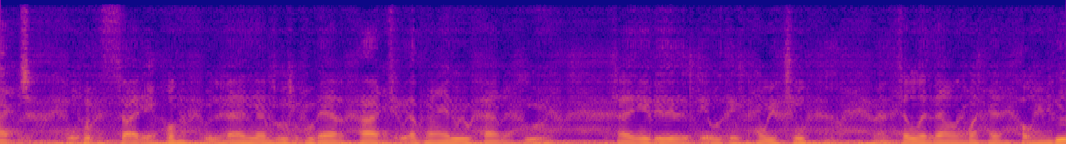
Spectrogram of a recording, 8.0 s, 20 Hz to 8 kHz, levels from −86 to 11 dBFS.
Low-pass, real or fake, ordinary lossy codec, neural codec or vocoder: none; fake; none; codec, 16 kHz, 0.5 kbps, FreqCodec, larger model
